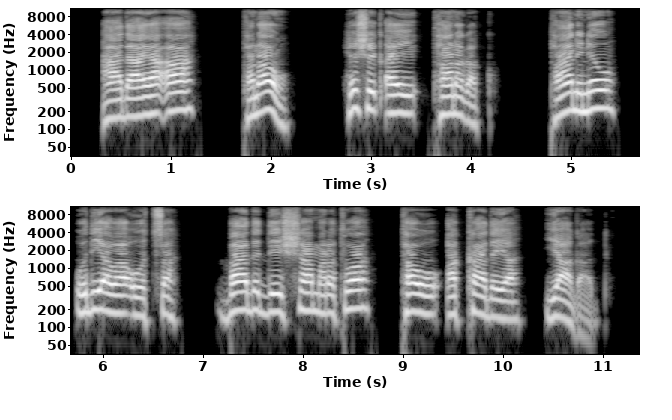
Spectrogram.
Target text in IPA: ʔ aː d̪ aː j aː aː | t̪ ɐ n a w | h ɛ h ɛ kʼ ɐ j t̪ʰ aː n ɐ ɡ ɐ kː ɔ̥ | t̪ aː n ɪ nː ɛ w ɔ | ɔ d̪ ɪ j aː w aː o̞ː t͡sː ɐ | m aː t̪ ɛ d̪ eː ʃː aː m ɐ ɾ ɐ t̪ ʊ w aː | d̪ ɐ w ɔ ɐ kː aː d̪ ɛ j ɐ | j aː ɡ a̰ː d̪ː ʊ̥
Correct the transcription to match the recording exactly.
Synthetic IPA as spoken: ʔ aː d̪ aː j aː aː | t̪ ɐ n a w | h ɛ ʃ ɛ kʼ ɐ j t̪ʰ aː n ɐ ɡ ɐ kː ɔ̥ | t̪ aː n ɪ n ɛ w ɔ | ɔ d̪ ɪ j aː w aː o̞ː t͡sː ɐ | b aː d̪ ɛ d̪ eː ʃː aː m ɐ ɾ ɐ t̪ ʊ w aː | t̪ ɐ w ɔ ɐ kː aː d̪ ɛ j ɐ | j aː ɡ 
